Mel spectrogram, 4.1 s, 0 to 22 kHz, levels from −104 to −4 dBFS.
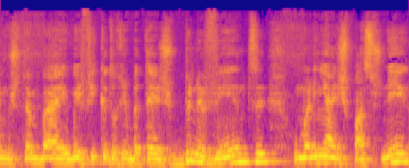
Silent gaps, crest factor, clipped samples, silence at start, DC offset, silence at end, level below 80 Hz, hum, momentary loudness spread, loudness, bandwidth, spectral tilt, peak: none; 10 dB; under 0.1%; 0 s; under 0.1%; 0 s; -46 dBFS; none; 4 LU; -13 LUFS; 17 kHz; -5 dB/octave; -2 dBFS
